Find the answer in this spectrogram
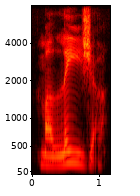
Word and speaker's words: Malaysia: Malaysia, excuse me, Malaysia. This SI is a Z, and Malaysian, Malaysian.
